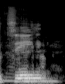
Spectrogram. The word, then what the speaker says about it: Utzin: Did I say Uzine right, or is it No. Utzin. I don't know the Germans pronounce it Uzin? Utzin, but yeah, you can pronounce it however you want to.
